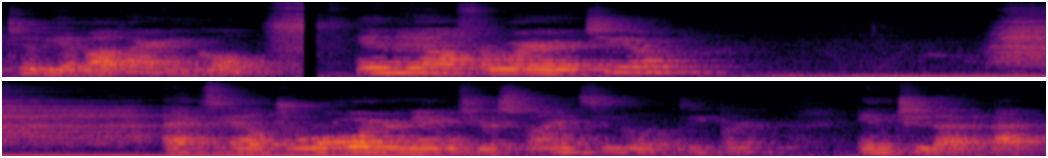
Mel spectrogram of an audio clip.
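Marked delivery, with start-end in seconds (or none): 3.9-6.1 long, soft audible breath; demonstrated deep breath. Shown as a demonstration. Yoga teacher leading breathing in warrior two, deep breath. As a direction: breathe fully for others to follow.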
